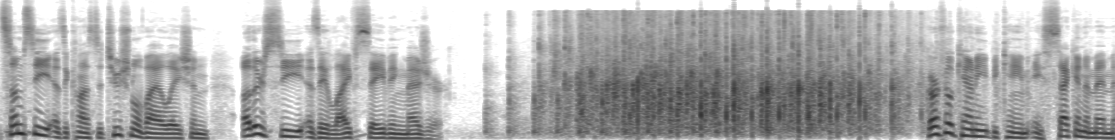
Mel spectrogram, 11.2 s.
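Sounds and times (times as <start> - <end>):
speech: 0.0 - 4.5, 9.3 - 11.1
crowd applauding at a meeting: 4.9 - 10.4.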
